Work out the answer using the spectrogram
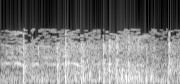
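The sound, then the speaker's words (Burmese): Tear gas canisters fired at protesters at a demonstration in Kachin State, Myanmar, give many irregular sharp pops and bangs over a dense, harsh, noisy background. “ကချင်ပြည်နယ်မှာဆန္ဒပြသူတွေကိုမျက်ရည်ရိုးပုံးတွေတုံပစ်ခတ်လူစုခွဲတဲ့”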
